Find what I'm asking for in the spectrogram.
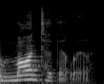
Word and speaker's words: Montavilla: Southeast is kind of hit or miss, so I don't know Montana Village, but Southeast is more industrial. – Oh, Montavilla. Sorry, I said that wrong.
